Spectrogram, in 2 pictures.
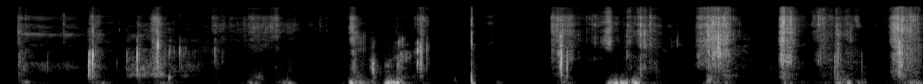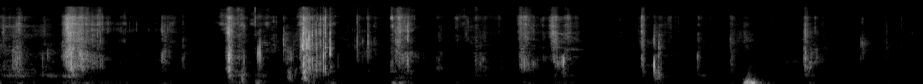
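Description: Footsteps crunching through dry leaf litter and twigs on a forest path: an uneven run of crunches, about one to two a second.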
